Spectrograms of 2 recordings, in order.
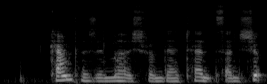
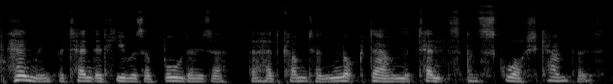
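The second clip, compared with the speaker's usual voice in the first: plain reading voice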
